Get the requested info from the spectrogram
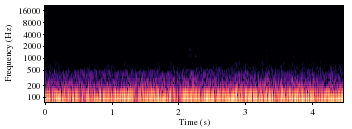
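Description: A car driving on a snowy road, heard from inside the cabin: a steady low rumble of tyres and engine.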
